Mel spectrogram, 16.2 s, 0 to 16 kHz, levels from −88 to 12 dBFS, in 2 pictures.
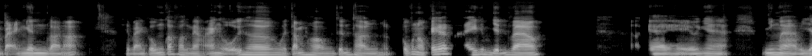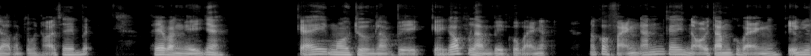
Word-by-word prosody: bạn 100 Hz, +3 st, 0 dB
nhìn 105 Hz, -1 st, +4 dB
vào 90 Hz, -2 st, +1 dB
nó, -, -, -3 dB, 0.4 s
thì 90 Hz, -, -7 dB
bạn 85 Hz, +1 st, -1 dB
cũng 110 Hz, +4 st, -1 dB
có 155 Hz, -, -1 dB
phần 110 Hz, -4 st, -3 dB
nào 95 Hz, 0 st, -3 dB
an 105 Hz, +2 st, +1 dB
ủi 85 Hz, +5 st, 0 dB
hơn 125 Hz, -2 st, +2 dB
về 105 Hz, -, -4 dB
tâm 115 Hz, +3 st, 0 dB
hồn, 100 Hz, -4 st, -3 dB
tinh 115 Hz, -, -1 dB
thần, 100 Hz, -4 st, -1 dB, 0.2 s
cũng -, -, -2 dB
là 145 Hz, -, +1 dB
một -, -, -8 dB
cái 145 Hz, -, +7 dB
rất 175 Hz, +1 st, +5 dB
hay 125 Hz, +1 st, -1 dB
để 145 Hz, -, -2 dB
vịn 105 Hz, 0 st, +1 dB
vào. 115 Hz, -2 st, +7 dB, 0.9 s
Ô -, -, -21 dB
kê, 90 Hz, -1 st, +2 dB
hiểu 85 Hz, +1 st, -1 dB
nha, 95 Hz, -3 st, -2 dB, 0.3 s
nhưng 115 Hz, +1 st, +1 dB
mà 95 Hz, -6 st, +3 dB
bây 95 Hz, -, -2 dB
giờ 95 Hz, -4 st, 0 dB
bạn 85 Hz, -, -9 dB
cho 105 Hz, -, -7 dB
mình 105 Hz, -1 st, -8 dB
hỏi 105 Hz, -, -3 dB
thêm 125 Hz, -1 st, 0 dB
với, -, -, -6 dB, 0.6 s
theo 135 Hz, +1 st, +5 dB
bạn 110 Hz, -3 st, +3 dB
nghĩ 90 Hz, 0 st, +2 dB
nha, 120 Hz, -4 st, +3 dB, 0.8 s
cái 155 Hz, +3 st, +3 dB
môi 135 Hz, -2 st, +2 dB
trường 95 Hz, -5 st, 0 dB
làm 85 Hz, -2 st, -2 dB
việc, 85 Hz, -1 st, -3 dB
cái -, -, -2 dB
góc 170 Hz, +4 st, +3 dB
làm 90 Hz, -3 st, +2 dB
việc 85 Hz, -, -2 dB
của -, -, -3 dB
bạn -, -, -3 dB
á, -, -, -5 dB, 0.4 s
nó -, -, -6 dB
có -, -, 0 dB
phản 115 Hz, -, 0 dB
ánh 150 Hz, +6 st, -2 dB
cái 145 Hz, -1 st, 0 dB
nội 120 Hz, -, 0 dB
tâm 115 Hz, 0 st, +4 dB
của -, -, -6 dB
bạn, 90 Hz, +8 st, 0 dB
kiểu -, -, +3 dB
như 135 Hz, +1 st, 0 dB
105 Hz, 250 wpm, -26 LUFS, 95-125 Hz, 0.9 s, cái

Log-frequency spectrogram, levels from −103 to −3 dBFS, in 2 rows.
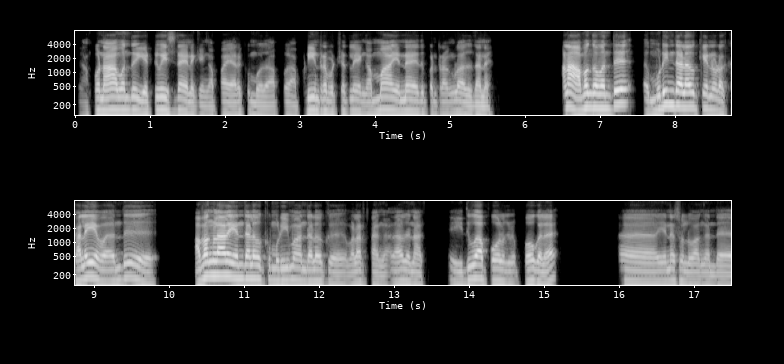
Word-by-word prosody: அப்போ 140 Hz, +8 st, -7 dB
நா 140 Hz, -, +7 dB, 0.2 s
வந்து 145 Hz, +1 st, -2 dB, 0.2 s
8 115 Hz, +6 st, -7 dB
வயசு 135 Hz, -5 st, +1 dB
தான் 135 Hz, -, +2 dB
எனக்கு 105 Hz, -3 st, -6 dB
எங்க 95 Hz, -, -8 dB
அப்பா 115 Hz, +5 st, -8 dB
இறக்கும்போது, 110 Hz, -2 st, -7 dB
அப்ப 110 Hz, -, -22 dB, 0.2 s
அப்படீன்ற 135 Hz, +5 st, -2 dB
பட்சத்தில 130 Hz, +3 st, -6 dB
எங்க 115 Hz, 0 st, -5 dB
அம்மா 145 Hz, +3 st, 0 dB, 0.2 s
என்ன 130 Hz, +1 st, 0 dB
இது 120 Hz, -1 st, -8 dB
பண்ணுறாங்களோ 115 Hz, +1 st, -6 dB
அது 105 Hz, -2 st, -3 dB
தான. 95 Hz, -3 st, -3 dB, 1.0 s
ஆனா -, -, +7 dB
அவங்க 175 Hz, +3 st, +4 dB
வந்து 170 Hz, +5 st, +3 dB, 0.5 s
முடிந்த 195 Hz, +5 st, +2 dB
அளவுக்கு 180 Hz, -2 st, +3 dB
என்னோட 140 Hz, -4 st, -2 dB
கலையை 170 Hz, +5 st, +4 dB, 0.2 s
வந்து, 150 Hz, +7 st, -4 dB, 0.9 s
அவங்களால 195 Hz, +2 st, +7 dB
எந்த 165 Hz, -, -2 dB
அளவுக்கு 155 Hz, -4 st, 0 dB
முடியுமோ 140 Hz, +2 st, -2 dB
அந்த 130 Hz, -, -4 dB
அளவுக்கு 125 Hz, -2 st, -3 dB, 0.2 s
வளர்த்தாங்க. 110 Hz, -3 st, -6 dB
அதாவது 125 Hz, +1 st, -3 dB
நா 110 Hz, -, -3 dB, 0.6 s
இதுவா 160 Hz, +7 st, +2 dB
போறது 130 Hz, -3 st, -2 dB, 0.2 s
போகல. 125 Hz, -3 st, 0 dB, 1.3 s
அ -, -, -3 dB, 0.3 s
என்ன 130 Hz, +2 st, -4 dB
சொல்லுவாங்க? 115 Hz, -3 st, -5 dB
இந்த 105 Hz, +1 st, -6 dB
130 Hz, 150 wpm, -23 LUFS, 115-150 Hz, 1.3 s, நா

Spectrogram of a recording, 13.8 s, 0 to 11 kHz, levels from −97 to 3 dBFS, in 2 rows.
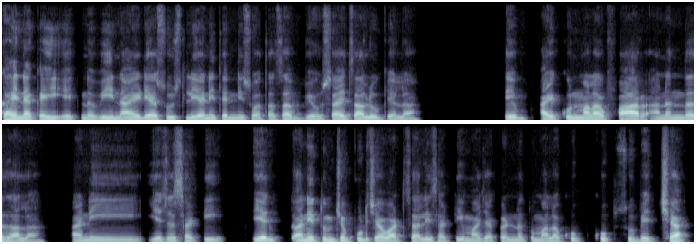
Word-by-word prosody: काही 120 Hz, -2 st, +6 dB
ना 115 Hz, 0 st, +5 dB
काही 120 Hz, +2 st, +1 dB
एक 110 Hz, 0 st, -5 dB
नवीन 115 Hz, +4 st, 0 dB
आयडिया 115 Hz, +1 st, +4 dB
सुचली 120 Hz, +1 st, -1 dB
आणि 115 Hz, 0 st, +2 dB
त्यांनी 115 Hz, 0 st, -1 dB
स्वतःचा 105 Hz, +2 st, -2 dB
व्यवसाय 100 Hz, +5 st, 0 dB
चालू 115 Hz, -2 st, +2 dB
केला. 95 Hz, 0 st, -3 dB, 0.9 s
ते 120 Hz, 0 st, +4 dB, 0.3 s
ऐकून 110 Hz, +2 st, +2 dB
मला 115 Hz, 0 st, +4 dB
फार 110 Hz, 0 st, +7 dB
आनंद 105 Hz, +3 st, -2 dB
झाला 105 Hz, -7 st, 0 dB, 0.3 s
आणि 110 Hz, 0 st, -3 dB
याच्यासाठी 115 Hz, +2 st, -3 dB, 0.3 s
ये 115 Hz, -1 st, +7 dB, 0.3 s
आणि 130 Hz, +5 st, +5 dB
तुमच्या 125 Hz, -1 st, +1 dB
पुढच्या 115 Hz, 0 st, +2 dB
वाटचालीसाठी 110 Hz, 0 st, -1 dB
माझ्याकडून 105 Hz, 0 st, -3 dB
तुम्हाला 105 Hz, 0 st, -1 dB
खूप 105 Hz, 0 st, -6 dB
खूप 115 Hz, -1 st, -3 dB
शुभेच्छा! 105 Hz, -1 st, +3 dB
110 Hz, 135 wpm, -24 LUFS, 105-115 Hz, 0.9 s, फार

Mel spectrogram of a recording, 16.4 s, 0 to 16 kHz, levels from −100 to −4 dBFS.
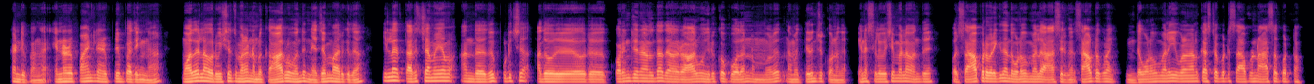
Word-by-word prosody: கண்டிப்பாங்க. 95 Hz, -7 st, -2 dB, 0.2 s
என்னுடைய 120 Hz, +2 st, +4 dB
பாயிண்ட்‌ல 130 Hz, -1 st, +1 dB
எப்பிடின்னு 115 Hz, +1 st, -3 dB
பார்த்தீங்கன்னா, 105 Hz, -3 st, 0 dB, 0.4 s
முதல்ல 145 Hz, +5 st, +5 dB
ஒரு 115 Hz, -, +3 dB
விஷயத்து 130 Hz, +3 st, -1 dB
மேல 125 Hz, +2 st, +3 dB
நம்மளுக்கு 110 Hz, -2 st, 0 dB
ஆர்வம் 125 Hz, 0 st, +4 dB
வந்து 130 Hz, +4 st, +1 dB
நிஜமா 120 Hz, +6 st, +2 dB
இருக்குதா? 105 Hz, -2 st, -1 dB, 0.3 s
இல்ல 165 Hz, +2 st, +4 dB
தற்சமயம் 150 Hz, +5 st, +3 dB, 0.2 s
அந்த 120 Hz, -2 st, -1 dB
இது 125 Hz, +5 st, +2 dB
பிடிச்சு 140 Hz, +4 st, -3 dB, 0.2 s
அது 120 Hz, -, +1 dB
ஒரு 115 Hz, 0 st, +4 dB, 0.3 s
ஒரு 110 Hz, -1 st, 0 dB, 0.3 s
கொறஞ்சநாள்தான் 135 Hz, +2 st, +1 dB
அதோட 110 Hz, -1 st, +1 dB
ஆர்வம் 115 Hz, +1 st, +1 dB
இருக்க 115 Hz, +2 st, -3 dB
போகுதான்னு 110 Hz, +3 st, 0 dB
நம்மளும் 105 Hz, +5 st, -3 dB
நம்ம 105 Hz, -1 st, -3 dB
தெரிஞ்சுக்கணுங்க. 110 Hz, -5 st, -2 dB, 0.2 s
ஏன்னா 120 Hz, +2 st, -1 dB
சில 115 Hz, 0 st, 0 dB
விஷயம் 130 Hz, +3 st, -2 dB
எல்லாம் 130 Hz, -2 st, 0 dB
வந்து, 115 Hz, +1 st, -2 dB, 0.3 s
ஒரு 110 Hz, -, -3 dB
சாப்பிடற 125 Hz, +4 st, +4 dB
வரைக்கும் 125 Hz, +2 st, +2 dB
தான் 135 Hz, -, +1 dB
அந்த 110 Hz, -, +2 dB
உணவு 115 Hz, +1 st, 0 dB
மேல 115 Hz, -1 st, +2 dB
ஆசை 105 Hz, +2 st, -3 dB
இருக்கும். 100 Hz, -1 st, -6 dB
சாப்பிட்டப்புறம், 120 Hz, 0 st, 0 dB, 0.2 s
"இந்த 95 Hz, +3 st, -2 dB
உணவு 115 Hz, +3 st, -1 dB
மேலயா 130 Hz, +1 st, +1 dB
இவ்வளவு 130 Hz, 0 st, +1 dB
நாள் 130 Hz, 0 st, -3 dB
கஷ்டப்பட்டு 130 Hz, +1 st, -3 dB
சாப்பிடணும்னு 115 Hz, 0 st, -1 dB
ஆசைப்பட்டோம்! 120 Hz, -2 st, -5 dB
120 Hz, 195 wpm, -24 LUFS, 110-130 Hz, 0.4 s, முதல்ல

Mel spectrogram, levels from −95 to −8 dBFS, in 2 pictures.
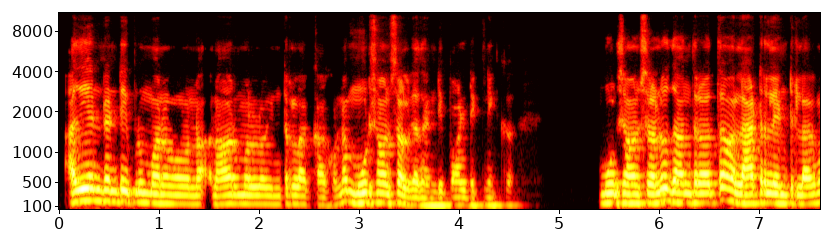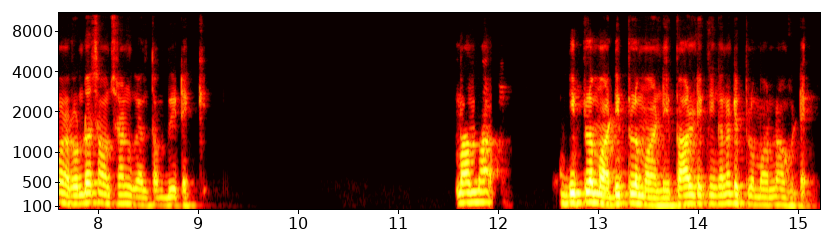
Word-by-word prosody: అదేంటంటే, 185 Hz, -1 st, +5 dB
ఇప్పుడు 170 Hz, -1 st, -2 dB
మనం 150 Hz, -1 st, 0 dB, 0.3 s
న -, -, 0 dB, 0.2 s
నార్మల్ 145 Hz, 0 st, -1 dB, 0.2 s
ఇంటర్‌లాగా 140 Hz, -1 st, -5 dB
కాకుండా, 130 Hz, +8 st, -5 dB
3 160 Hz, 0 st, +3 dB
సంవత్సరాలు 155 Hz, -4 st, 0 dB
కదండీ! 120 Hz, -1 st, -3 dB
పాలిటెక్నిక్. 120 Hz, -1 st, -9 dB, 1.0 s
3 160 Hz, -1 st, +3 dB
సంవత్సరాలు, 155 Hz, +4 st, +3 dB
దాని 160 Hz, -1 st, +2 dB
తర్వాత 160 Hz, +4 st, +1 dB, 0.2 s
లాటరల్ 155 Hz, +1 st, +2 dB
ఎంట్రీ‌ 145 Hz, 0 st, -3 dB
లాగా 145 Hz, +2 st, 0 dB
మనం 145 Hz, -4 st, -1 dB
రెండో 160 Hz, +3 st, +2 dB
సంవత్సరానికి 150 Hz, -3 st, -5 dB
వెళ్తాం 125 Hz, 0 st, -9 dB
బీటెక్‌కి. 120 Hz, -2 st, -9 dB, 2.5 s
మా -, -, +4 dB
అమ్మ 170 Hz, +1 st, 0 dB, 0.9 s
డిప్లొమా, 160 Hz, -1 st, +6 dB
డిప్లొమా 145 Hz, -3 st, +2 dB
అండి. 120 Hz, 0 st, -2 dB
పాలిటెక్నిక్ 145 Hz, 0 st, 0 dB
అన్న, 155 Hz, +1 st, -2 dB
డిప్లొమా 140 Hz, -3 st, -7 dB
అన్న 130 Hz, -, -7 dB
ఒకటే. 110 Hz, -3 st, -9 dB
145 Hz, 130 wpm, -22 LUFS, 130-160 Hz, 2.5 s, డిప్లొమా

